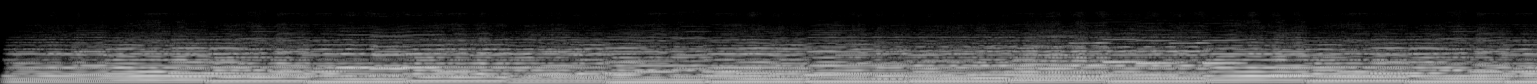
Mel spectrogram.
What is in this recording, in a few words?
flute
